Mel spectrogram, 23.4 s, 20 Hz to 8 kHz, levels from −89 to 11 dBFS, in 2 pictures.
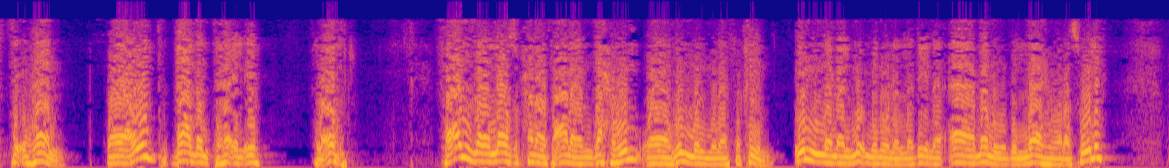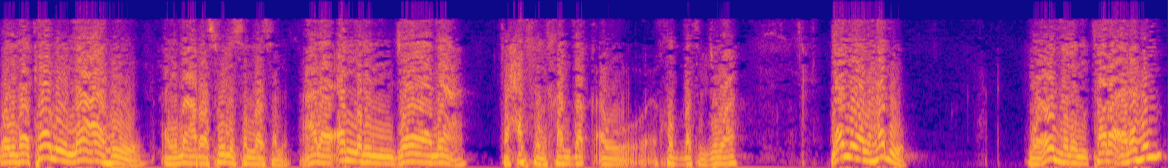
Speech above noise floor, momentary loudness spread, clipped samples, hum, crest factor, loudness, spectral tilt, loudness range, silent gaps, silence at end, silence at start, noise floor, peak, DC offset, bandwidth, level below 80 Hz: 49 dB; 7 LU; 0.9%; none; 6 dB; -7 LUFS; -9.5 dB/octave; 3 LU; none; 0 s; 0.1 s; -55 dBFS; 0 dBFS; under 0.1%; 5.8 kHz; -26 dBFS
